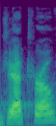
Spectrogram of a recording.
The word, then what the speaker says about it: Jetro: I'm calling them Jetro for no other reason than it rhymes with Metro.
